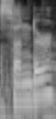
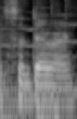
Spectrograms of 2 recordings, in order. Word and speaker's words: tsundere: Most words that are Japanese, when spelt in English, have an E on the end that's supposed to be pronounced as A, like anime.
